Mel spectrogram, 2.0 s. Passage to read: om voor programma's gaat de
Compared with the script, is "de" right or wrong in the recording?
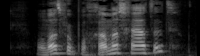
wrong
